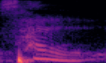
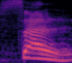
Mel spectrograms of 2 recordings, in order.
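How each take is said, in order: First: The word starts with a plain 's' sound. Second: The word starts with a tense 'ss' sound. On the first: The speaker calls it wrong. "살 맨날 이럽니다" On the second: The speaker calls it right. "쌍시옷 발음을 잘 못합니다. 그래서 쌀 이걸 못하고"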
